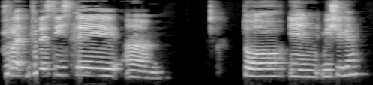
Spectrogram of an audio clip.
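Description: A woman's voice: a little high, very slow, echoey room, low-quality recording. A woman hosting a Spanish-practice podcast, speaking hesitantly with many fillers and laughing often. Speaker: podcast host. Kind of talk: slow learner-level Spanish podcast chat.

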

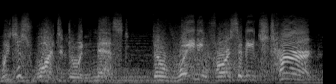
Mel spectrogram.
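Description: A man playing a frantic male soldier calling over the radio, shouting and swearing, in a fan-made audio drama. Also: sits high, fairly quick, music in the background, rough recording. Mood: panicked.

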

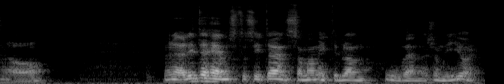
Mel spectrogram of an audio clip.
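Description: An actor playing a reserved middle-aged friend who answers in quiet, measured tones. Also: male voice, on the low side, lively intonation, natural voice. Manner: quiet, measured, dry replies. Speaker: actor in an audio drama. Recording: echoey room.

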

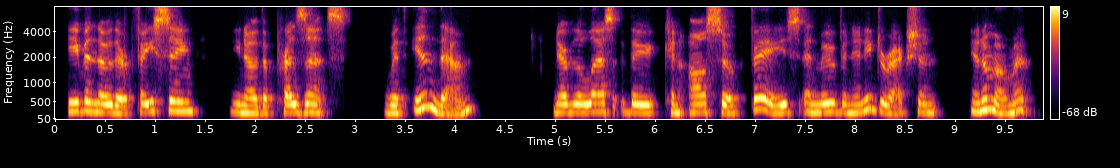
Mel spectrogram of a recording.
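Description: A middle-aged woman teaches a Bible lesson in a loose, conversational way, often circling back and restarting her phrases. Her voice is soft and breathy, sitting at an ordinary middle pitch.

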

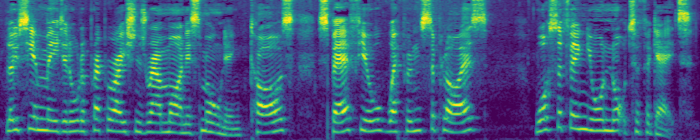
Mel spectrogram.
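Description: A woman's voice: medium pitch, moderate pace, close to an everyday voice. A woman playing a hard, scornful smuggler, curt and sardonic, in an audio drama. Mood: commanding. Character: bossy, sarcastic female gun smuggler, hard and scornful.

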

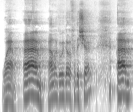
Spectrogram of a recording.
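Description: A man's voice: a little high, a little slow, a bit bright. A man in his sixties from near Manchester with a northern English accent, telling stories as an interview guest in a rambling, chatty way with many ums. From northwest England, near Manchester. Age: 60s. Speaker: author and podcast guest. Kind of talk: casual interview chat.

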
